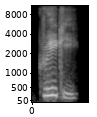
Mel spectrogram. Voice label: "creaky", Indian

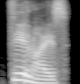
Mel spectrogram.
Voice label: "theorize", Indian

